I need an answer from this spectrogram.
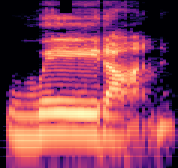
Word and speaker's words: wait on: on wait on um again this T becomes a D sound wait on wait on wait on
